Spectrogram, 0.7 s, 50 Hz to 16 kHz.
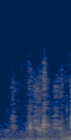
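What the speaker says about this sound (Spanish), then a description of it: "Tengo 42 patos." Ducks quacking on a farm holding 42 ducks, a brief burst of faint, slightly distant quacks lasting under a second.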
